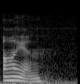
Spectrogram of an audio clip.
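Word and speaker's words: עין: the Hebrew alphabet is Ion ion is silent like Olive ion dips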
